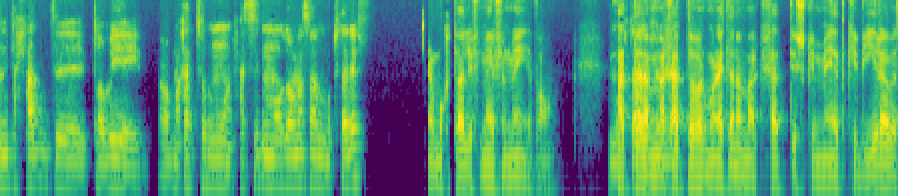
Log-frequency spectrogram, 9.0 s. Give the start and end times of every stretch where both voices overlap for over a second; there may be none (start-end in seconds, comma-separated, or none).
none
